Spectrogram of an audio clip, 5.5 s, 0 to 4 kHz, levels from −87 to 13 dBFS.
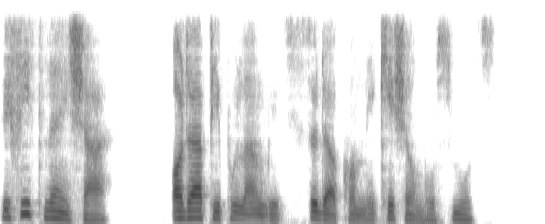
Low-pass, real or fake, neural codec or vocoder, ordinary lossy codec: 3.6 kHz; fake; codec, 16 kHz, 0.5 kbps, X-Codec, WavLM features, trained on Multilingual LibriSpeech; none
